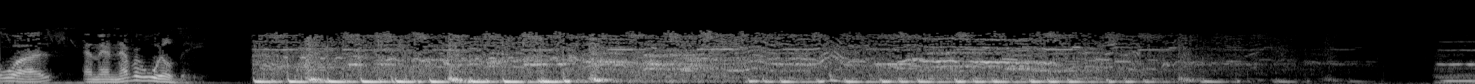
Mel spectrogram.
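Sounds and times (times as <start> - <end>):
speech: 0.0 - 5.6
rowdy crowd brawling with shouts, whoops and yells: 2.6 - 13.1.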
